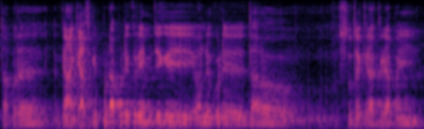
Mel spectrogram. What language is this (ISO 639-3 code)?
ori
